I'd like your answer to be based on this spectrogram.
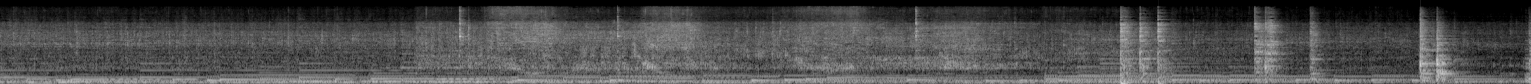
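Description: Chicken sizzles with curry masala in a pan for Bengali chicken kasha, a continuous close frying hiss with stirring scrapes and a few sharp clanks of a spatula against the pan near the end, no talk.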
